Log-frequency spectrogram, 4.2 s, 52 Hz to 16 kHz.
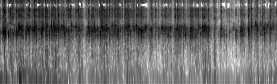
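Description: A hand-sized green and yellow plastic rainbow coil spring toy, a hollow slinky-like coil, is shaken and squeezed rapidly between both hands. It produces a dense, continuous stream of bright rattling clicks centered around 2 kHz, with almost no low end.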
